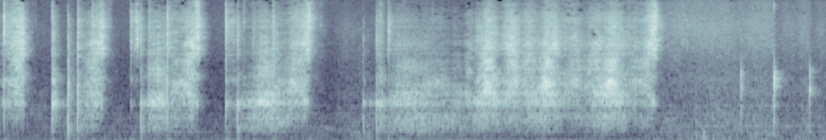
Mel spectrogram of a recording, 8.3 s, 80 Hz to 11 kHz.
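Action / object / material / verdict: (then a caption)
scrape / plastic cream jar with lid / plastic / none. Long nails tap and scratch a hand-sized, hollow green plastic cream jar with a white plastic lid, working over the lid and sides. Bursts of bright, dry rasping scratches are broken by sharp, quick clicking taps, with a faint hollow ring near 1 kHz and almost no low end.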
